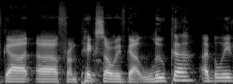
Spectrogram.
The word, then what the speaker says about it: Luca: We've got from Pixar, we've got Luca, I believe it's pronounced.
